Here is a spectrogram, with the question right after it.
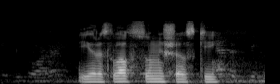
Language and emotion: Russian, neutral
